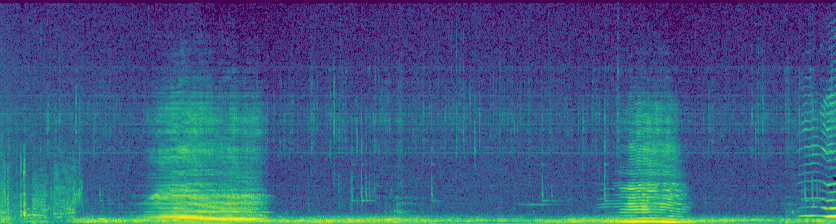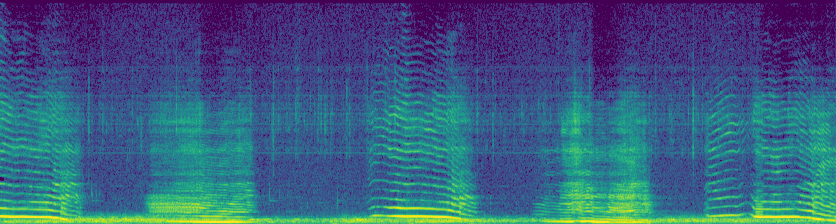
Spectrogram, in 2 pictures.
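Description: A humpback whale sings long, swooping moans and squeals underwater.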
